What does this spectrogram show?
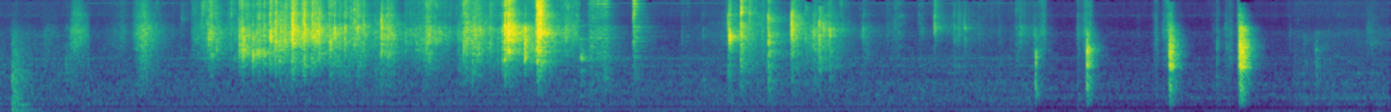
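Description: Kitchen handling: clinks and rustling as a pan is set on the stovetop and a knife is drawn from a wooden knife block, then a chef's knife chopping garlic cloves on a wooden cutting board, a few separate knocks near the end.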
